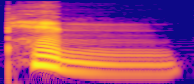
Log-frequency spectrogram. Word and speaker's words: pan: 第四个字 pan pan，名词平底锅。那么这个字呢跟笔有一点点像，它的发音，这个字你要记得了， pan 是嘴巴要拉扁，好，更宽一点要 pan。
